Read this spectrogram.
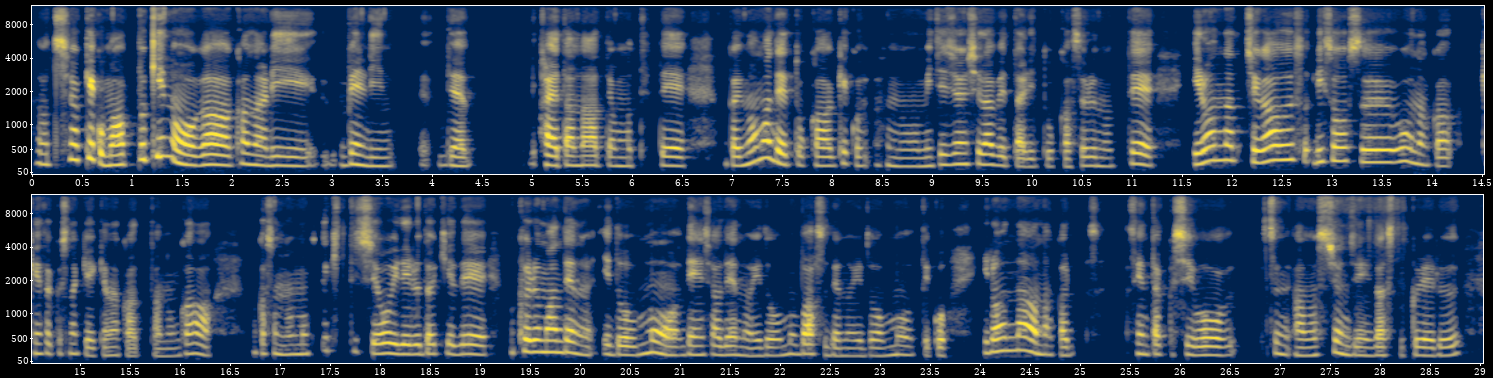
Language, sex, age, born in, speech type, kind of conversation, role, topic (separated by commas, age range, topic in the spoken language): Japanese, female, 35-39, Japan, conversation, unstructured, none, 科学の進歩でいちばん嬉しかったことは何ですか？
